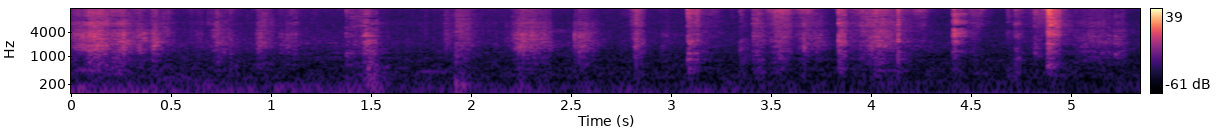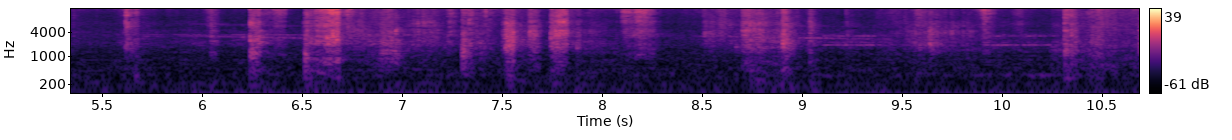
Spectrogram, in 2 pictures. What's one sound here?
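A trowel scrapes and taps against a cement wall.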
